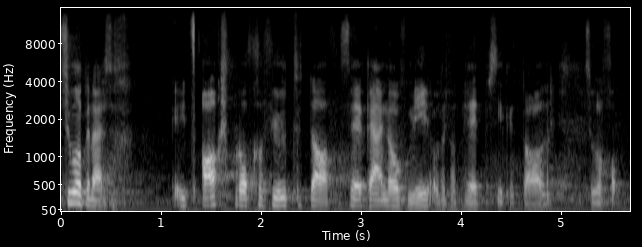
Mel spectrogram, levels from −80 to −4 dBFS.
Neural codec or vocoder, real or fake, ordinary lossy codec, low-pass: codec, 32 kHz, 1.9 kbps, SNAC; fake; none; 14.4 kHz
